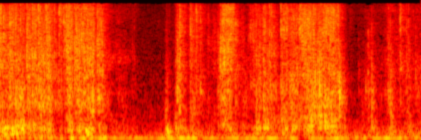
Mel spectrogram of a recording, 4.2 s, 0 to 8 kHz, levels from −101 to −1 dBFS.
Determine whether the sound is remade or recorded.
recorded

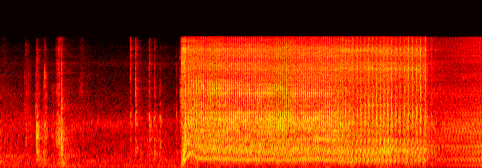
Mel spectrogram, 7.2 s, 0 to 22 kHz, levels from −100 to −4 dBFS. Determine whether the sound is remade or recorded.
recorded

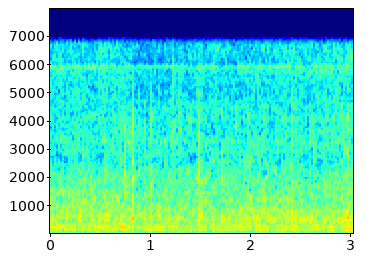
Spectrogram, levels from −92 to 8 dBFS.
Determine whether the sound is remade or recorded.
remade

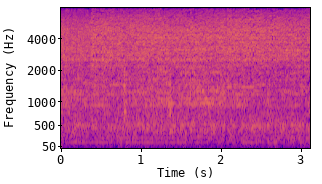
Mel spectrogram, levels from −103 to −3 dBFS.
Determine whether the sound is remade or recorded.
recorded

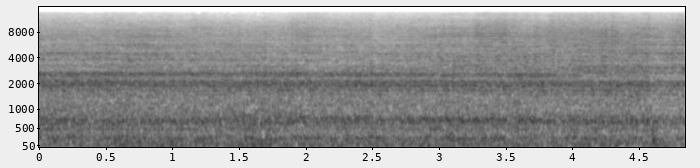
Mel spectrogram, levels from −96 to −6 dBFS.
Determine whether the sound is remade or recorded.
recorded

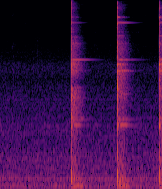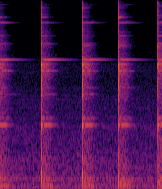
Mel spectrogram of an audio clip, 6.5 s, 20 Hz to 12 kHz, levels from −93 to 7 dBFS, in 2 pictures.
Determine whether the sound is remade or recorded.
recorded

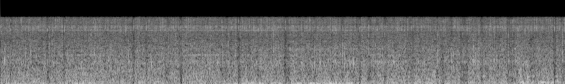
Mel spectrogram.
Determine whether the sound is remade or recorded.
recorded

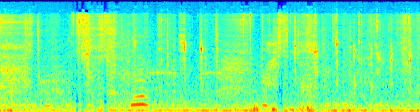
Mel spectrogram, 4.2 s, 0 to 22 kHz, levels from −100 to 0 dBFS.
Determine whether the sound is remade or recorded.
recorded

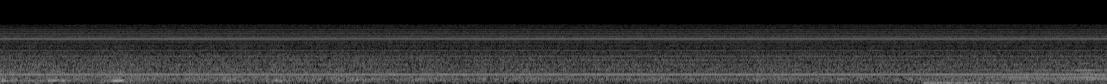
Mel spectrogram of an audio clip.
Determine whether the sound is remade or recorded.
recorded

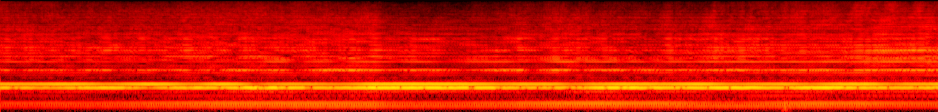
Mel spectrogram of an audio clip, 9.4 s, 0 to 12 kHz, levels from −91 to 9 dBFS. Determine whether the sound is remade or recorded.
remade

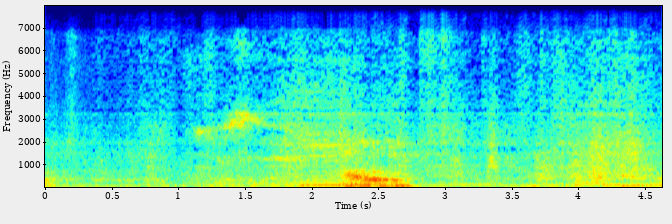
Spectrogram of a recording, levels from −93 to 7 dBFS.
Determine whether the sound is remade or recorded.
remade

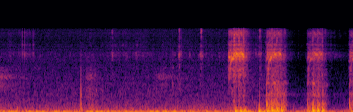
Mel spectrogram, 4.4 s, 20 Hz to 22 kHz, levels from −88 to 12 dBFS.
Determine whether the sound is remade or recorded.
remade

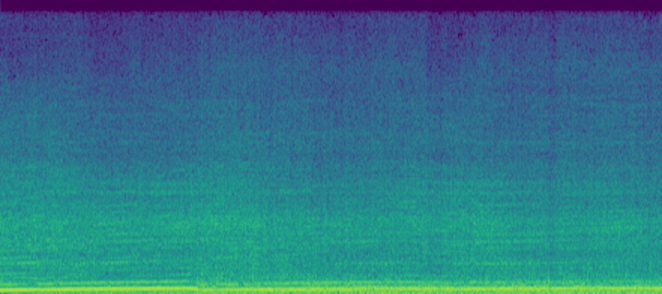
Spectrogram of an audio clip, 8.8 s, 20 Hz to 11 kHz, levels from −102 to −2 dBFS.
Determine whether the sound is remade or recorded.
recorded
